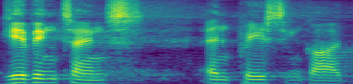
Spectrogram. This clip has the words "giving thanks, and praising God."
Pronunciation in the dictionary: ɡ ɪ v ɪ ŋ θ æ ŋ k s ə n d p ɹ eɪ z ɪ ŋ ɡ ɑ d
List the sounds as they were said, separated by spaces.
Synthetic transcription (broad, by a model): ɡ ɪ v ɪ ŋ t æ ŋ k s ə n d p ɹ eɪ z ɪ ŋ ɡ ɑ d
